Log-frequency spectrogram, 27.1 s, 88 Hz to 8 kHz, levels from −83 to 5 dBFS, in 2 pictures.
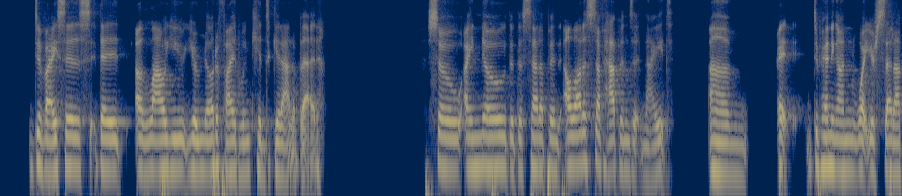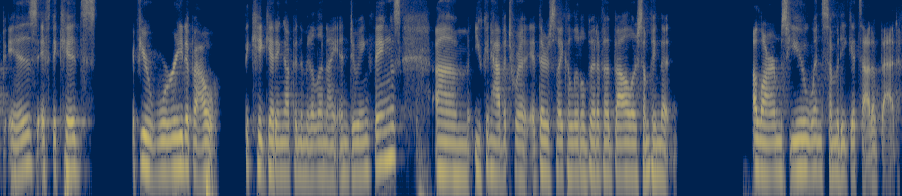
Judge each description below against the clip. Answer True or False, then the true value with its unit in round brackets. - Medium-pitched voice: True (160 Hz)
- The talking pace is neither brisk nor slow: True (175 wpm)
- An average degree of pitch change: False (1.7 semitones)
